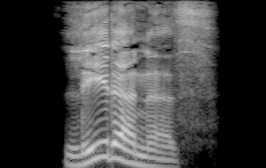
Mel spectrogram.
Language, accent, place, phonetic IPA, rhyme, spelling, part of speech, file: German, Germany, Berlin, [ˈleːdɐnəs], -eːdɐnəs, ledernes, adjective, De-ledernes.ogg
- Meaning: strong/mixed nominative/accusative neuter singular of ledern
